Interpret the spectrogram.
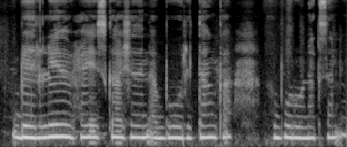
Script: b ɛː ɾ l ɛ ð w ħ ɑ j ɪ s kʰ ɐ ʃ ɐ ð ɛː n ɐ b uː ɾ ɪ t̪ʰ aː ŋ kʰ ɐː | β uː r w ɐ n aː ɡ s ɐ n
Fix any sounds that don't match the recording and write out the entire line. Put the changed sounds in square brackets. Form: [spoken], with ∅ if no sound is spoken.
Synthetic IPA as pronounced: b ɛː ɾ l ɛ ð w ħ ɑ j ɪ s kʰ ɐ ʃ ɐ ð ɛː n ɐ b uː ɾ ɪ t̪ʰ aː ŋ kʰ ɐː | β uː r w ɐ n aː ɡ s ɐ n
